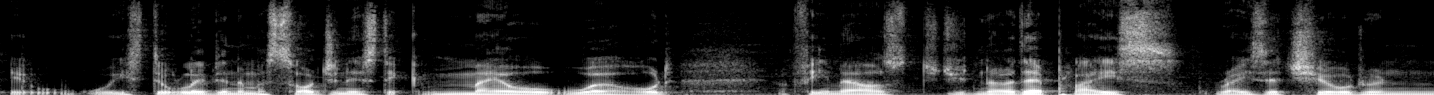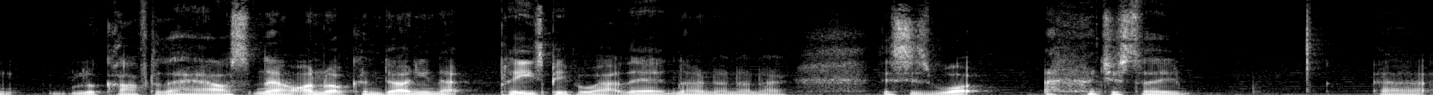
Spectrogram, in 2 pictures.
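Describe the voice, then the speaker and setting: A man hosting his podcast in casual, rambling talk, full of fillers and restarts, sounding nasal while getting over an illness. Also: fairly low pitch. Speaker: podcast host. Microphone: desk microphone.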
